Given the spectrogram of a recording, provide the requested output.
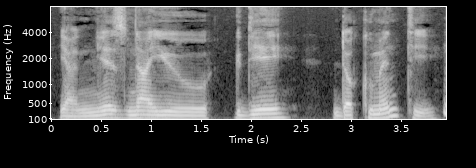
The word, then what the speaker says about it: документы: Документы? – Да. Only the first or is not accented, so pronounce it the Russian way. – Документы. – Pronounce it more Russian, as in da.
